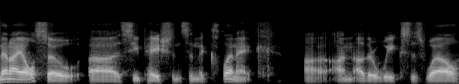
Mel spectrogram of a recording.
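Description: A man speaks in a very deep, low pitch with ordinary pitch variation. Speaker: critical care doctor and medical educator. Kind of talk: casual interview.

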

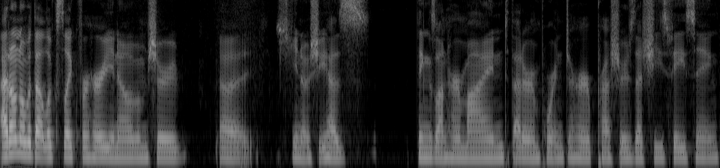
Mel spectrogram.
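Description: Spoken in a New York accent at a very fast pace, the voice has a monotone, flat intonation on a very clean recording with a silent background. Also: woman, fairly low pitch for a woman. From Queens, New York. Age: 20s. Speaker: actress and influencer. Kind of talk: casual chat.

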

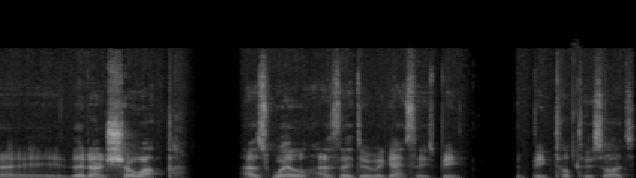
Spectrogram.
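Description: On a very clean recording with a silent background, a man speaks with an Australian accent. His pitch is fairly low. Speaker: sports betting podcast co-host. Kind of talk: casual chat.

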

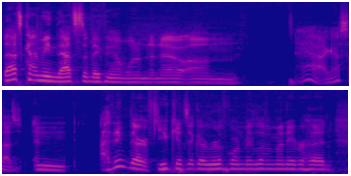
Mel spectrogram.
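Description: Speaking at a very fast pace, a man has a dark, mellow tone and ordinary pitch variation. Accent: American. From Augusta, Georgia, US South. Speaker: middle school math teacher. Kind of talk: casual interview. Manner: loud.

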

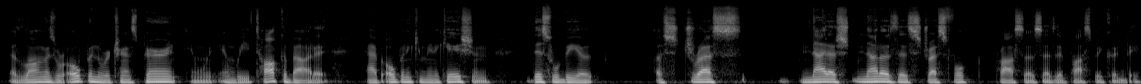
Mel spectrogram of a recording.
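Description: On a very clean recording with a silent background and a dry, close sound with no echo, a man speaks in a dark, mellow tone at a fairly low pitch, with fairly even intonation and a moderate pace. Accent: American. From Tampa Bay area, Florida. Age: 40s. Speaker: realtor. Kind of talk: casual chat.

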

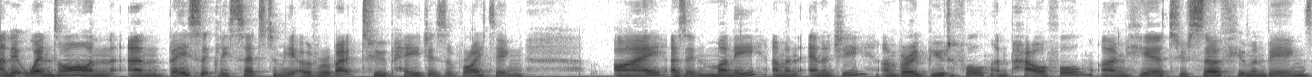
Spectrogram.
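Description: Speaking at a fairly slow pace, a woman with an English accent uses a medium pitch and fairly even intonation. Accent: posh English, boarding-school. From England. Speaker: author. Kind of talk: interview.

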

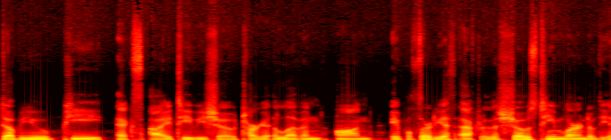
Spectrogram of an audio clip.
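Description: Recorded very cleanly with a silent background and a dry, close sound with no echo, a man speaks in an ordinary speaking voice at a fairly low pitch with ordinary pitch variation. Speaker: podcast producer. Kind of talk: reading a news article aloud.

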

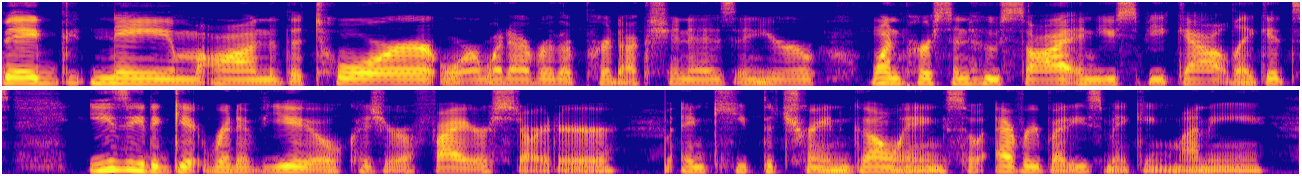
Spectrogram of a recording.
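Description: A woman speaks with vocal fry at a fairly low pitch and ordinary pitch variation. The sound is dry and close with no echo, on a very clean recording with a silent background. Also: moderate pace. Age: 30s. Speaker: podcast host, women's center staff. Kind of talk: casual chat.

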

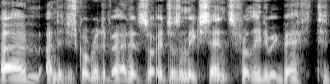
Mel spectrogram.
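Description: Speech in a British accent carries ordinary pitch variation. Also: man. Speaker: film podcast co-host. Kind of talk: casual chat.

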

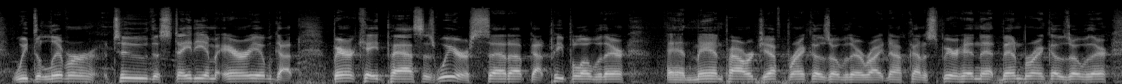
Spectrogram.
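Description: A man with a medium pitch and fairly even intonation talks at a moderate speed while noticeable background noise plays behind him. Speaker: deli representative.

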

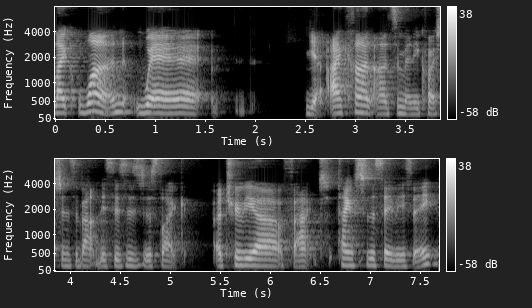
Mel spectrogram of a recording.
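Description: An ordinary speaking voice from a woman, fairly low in pitch, with fairly even intonation and a fairly slow pace. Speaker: podcast co-host. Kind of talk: casual chat.

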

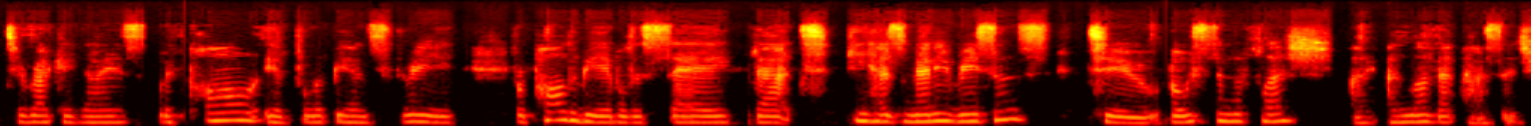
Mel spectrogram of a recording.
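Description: Her medium-pitched voice, somewhat breathy with a dark, mellow tone, carries fairly even intonation as the woman speaks at a fairly slow pace. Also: dry, close sound with no echo. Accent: American. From US, Pennsylvania. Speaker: theology professor. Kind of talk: interview.

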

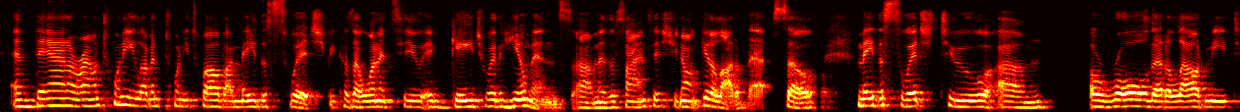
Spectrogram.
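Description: A woman speaks in a plain, everyday voice with an American accent. Her pitch is medium, her intonation fairly even and her pace moderate. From St. Louis, Missouri. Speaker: executive MBA student, former scientist. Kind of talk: interview.

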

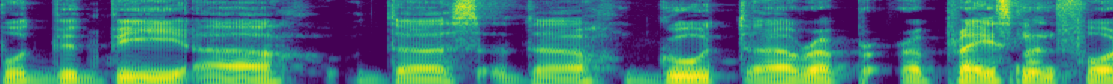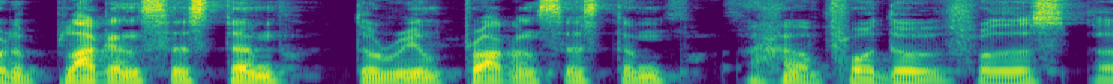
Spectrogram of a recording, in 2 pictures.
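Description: A man with a German accent speaks at a fairly low pitch in a monotone, flat intonation, the sound dry and close with no echo. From Germany. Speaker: agency co-founder and podcaster. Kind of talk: casual interview conversation. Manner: halting, hesitant with fillers.

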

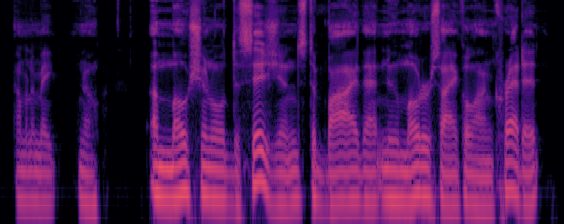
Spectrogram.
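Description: A man with a Texan accent, fairly low in pitch, dark and mellow in tone, at a moderate pace with fairly even intonation, in a dry, close sound with no echo. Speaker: podcast co-host. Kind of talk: casual chat.

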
